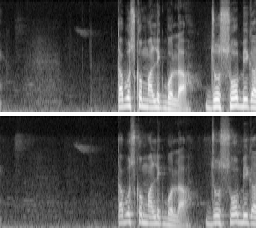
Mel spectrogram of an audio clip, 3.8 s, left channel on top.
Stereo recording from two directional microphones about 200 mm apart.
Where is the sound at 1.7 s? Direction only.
40° left (ahead or behind).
